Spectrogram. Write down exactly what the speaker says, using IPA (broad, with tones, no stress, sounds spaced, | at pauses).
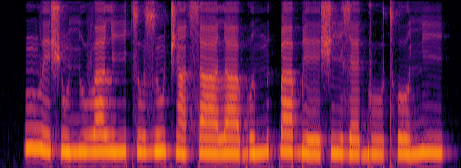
ũ˦ β e˨ ʃ ũ˨ ɲ u˨ β a˦ l iː˨ t͡s u˨ z ũ˦ t͡ʃ ã˨ s aː˨ l aː˨ ɡʷ i˨ m ɪ˦ k͡p a˦ ɓ eː˨ ʃ i˦˨ z ɛ˦ ɡ uː˨ tʰ oː˦ ɲ i˦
